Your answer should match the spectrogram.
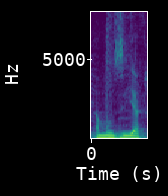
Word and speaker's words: Amusia: E invece di Fiction, che sono andati bene, la locandina di Ride Above e Amusia, con l'accento sulla I, Amusia, credo si pronunci così,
